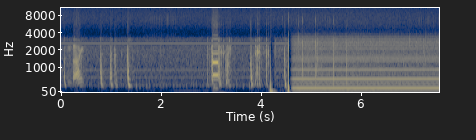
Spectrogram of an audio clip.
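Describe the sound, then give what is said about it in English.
A telephone company loop-around test line, reached on a metered message-unit call: brief tones and clicks give way to a steady, loud buzzing tone with a low hum that holds unbroken to the end. “By the way, the number I had her call was a telephone company loop around.”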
